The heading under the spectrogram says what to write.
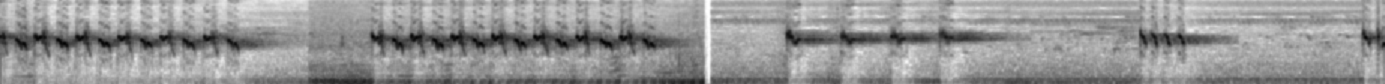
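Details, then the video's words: Yellow-vented bulbul singing to stimulate other bulbuls into song: fast, regular runs of bubbly whistled notes in bursts of about two seconds, separated by pauses, with a low rumbling background. "Suara Burung TRUCUKAN gacor ROPEL VARIASI NROTOK NGECUPLIK pancingan trucukan agar JADI trucuk GACOR"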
